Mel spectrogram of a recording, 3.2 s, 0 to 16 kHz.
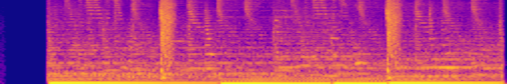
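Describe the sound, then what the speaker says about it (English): A programmed hip-hop beat with an offbeat snare pattern cracks sharply over deep 808 bass notes and steady hi-hats, looping loud and dry after a brief silent start. "Now the snare pattern would normally sound like this."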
